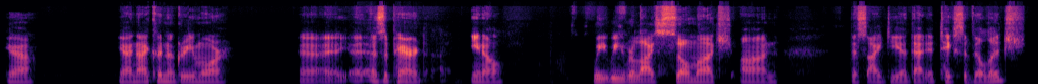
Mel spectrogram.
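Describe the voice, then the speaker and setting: Male host, conversational and agreeable; slight vocal fry, dry sound. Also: mid-range voice, fairly even intonation, unhurried, long pauses, a bit bright, no echo. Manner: conversational, agreeing and building on the guest's points. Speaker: podcast host. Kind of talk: podcast interview.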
